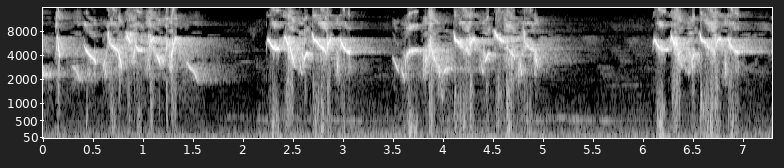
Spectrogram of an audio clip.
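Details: Small blackthroat giving tutor song in rapid phrases: four short bursts of high, tinkling twitters and slurred whistles, each about a second or two long, with gaps between.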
